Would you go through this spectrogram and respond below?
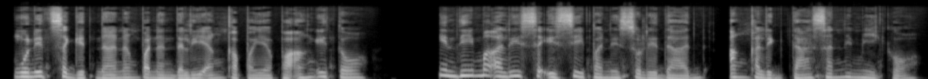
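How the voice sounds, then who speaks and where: A woman's voice: fairly low pitch, darkish tone, dry recording, studio quality. A woman with a Filipino accent reads a scripted dramatic story as its narrator.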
